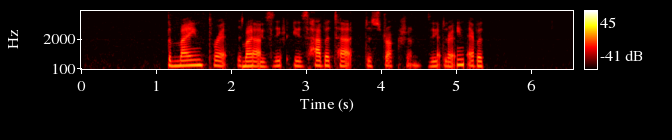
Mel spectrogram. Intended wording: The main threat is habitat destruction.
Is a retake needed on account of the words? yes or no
yes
